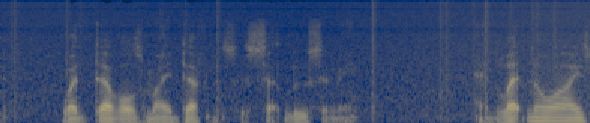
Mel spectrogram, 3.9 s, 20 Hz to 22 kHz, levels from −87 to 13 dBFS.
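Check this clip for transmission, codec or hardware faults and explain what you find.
No transmission, codec or hardware faults can be heard in the speech; the only other sound is the room's background noise, which sits about 20 dB below the voice and belongs to the recording itself.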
